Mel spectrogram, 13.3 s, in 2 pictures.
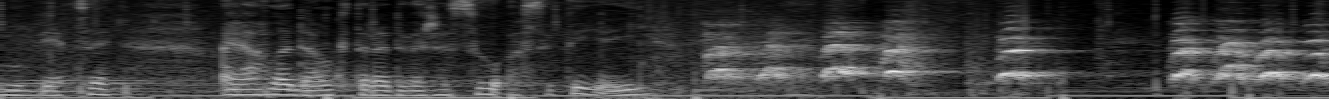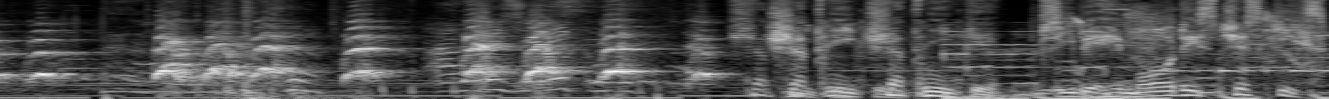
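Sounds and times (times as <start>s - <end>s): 
speech: 0.0s - 4.7s, 10.4s - 13.2s
small dog barking: 3.5s - 10.3s.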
